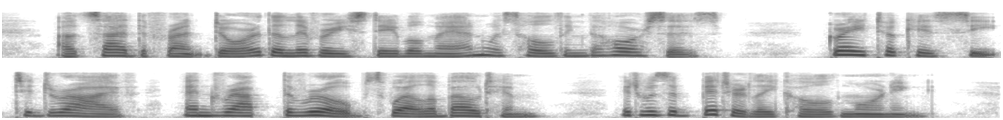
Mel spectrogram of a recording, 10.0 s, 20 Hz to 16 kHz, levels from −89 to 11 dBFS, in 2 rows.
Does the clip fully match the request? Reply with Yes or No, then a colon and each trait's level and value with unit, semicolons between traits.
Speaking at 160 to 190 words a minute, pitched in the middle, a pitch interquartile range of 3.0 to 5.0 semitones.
Yes: average, 185 wpm; medium, 180 Hz; average, 4.3 semitones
